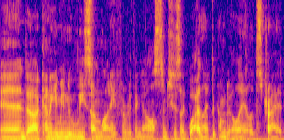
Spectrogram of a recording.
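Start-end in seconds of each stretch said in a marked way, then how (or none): 2.8-4.2 silly little elf voice, high. Retelling what his wife said to him, in a funny elf voice. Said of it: "she said it in a funny voice".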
